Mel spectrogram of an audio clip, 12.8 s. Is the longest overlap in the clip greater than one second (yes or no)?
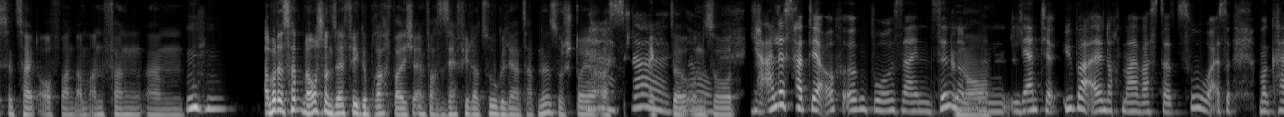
yes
